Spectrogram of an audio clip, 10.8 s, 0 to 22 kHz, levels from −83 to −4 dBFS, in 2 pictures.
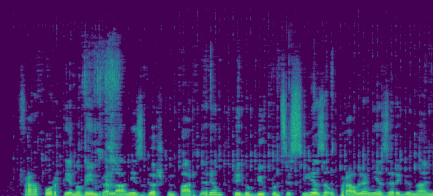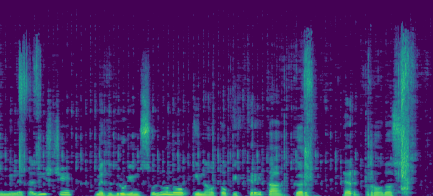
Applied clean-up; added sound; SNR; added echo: classical method Wiener filter.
